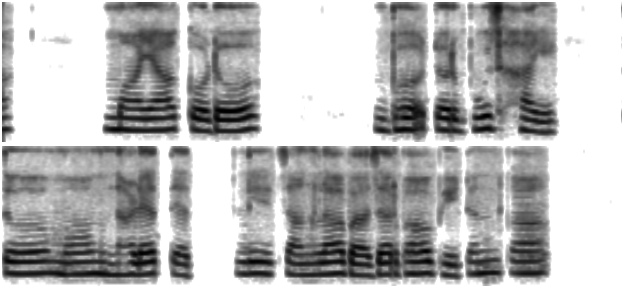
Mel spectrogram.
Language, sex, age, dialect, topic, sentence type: Marathi, female, 25-30, Varhadi, agriculture, question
